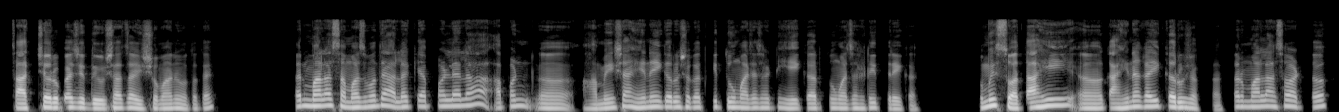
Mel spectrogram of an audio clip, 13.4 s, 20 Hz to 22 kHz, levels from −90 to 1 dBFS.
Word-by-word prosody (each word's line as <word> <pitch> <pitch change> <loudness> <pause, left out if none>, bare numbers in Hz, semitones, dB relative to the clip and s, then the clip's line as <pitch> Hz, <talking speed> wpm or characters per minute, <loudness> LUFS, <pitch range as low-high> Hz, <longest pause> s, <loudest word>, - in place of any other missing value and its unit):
₹700 135 +3 +3
च्या 140 -1 +2
दिवसाचा 125 +3 +2
हिशोबाने 120 +1 0
होतं 115 -1 -3
ते. 125 - -3 0.8
पण 170 +2 0
मला 180 +1 +4
समजमध्ये 160 +1 +1
आलं 155 -1 +1
की 170 - -4
आपल्याला 175 +3 -1 0.2
आपण 175 +6 -4
अ, 120 -2 -1 0.2
हमेशा 130 +8 -1
हे 140 -2 +1
नाही 160 +2 +1
करू 155 -1 +1
शकत 150 -1 -2
की 155 - -4
तू 145 - +1
माझ्यासाठी 135 -1 -2
हे 120 0 0
कर, 125 0 +1
तू 130 +2 -7
माझ्यासाठी 125 +1 -2
ते 110 -4 -5
कर. 95 - -9 0.7
तुम्ही 175 +7 +5
स्वतःही 145 +6 +4 0.2
अ, 125 0 0
काही 125 +1 +1
ना 160 +2 +2
काही 165 +1 +3
करू 145 -3 +4
शकता. 110 -8 -5
तर 160 - -1
मला 165 +2 +1
असं 165 +2 -2
वाटतं, 160 0 -2
140 Hz, 180 wpm, -23 LUFS, 125-165 Hz, 0.8 s, तुम्ही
